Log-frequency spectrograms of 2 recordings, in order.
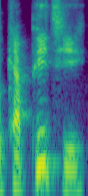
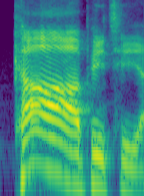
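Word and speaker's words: Kāpiti: our terror and call kapiti can you please note that the stress accent from pronunciation is on the first syllable syllable but not on the second one car pity i guess i am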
